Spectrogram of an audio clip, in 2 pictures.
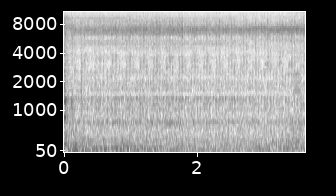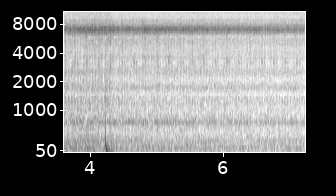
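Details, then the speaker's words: Rebuilt and adjusted WO 636SA carburetor tested on a flathead, no leaks: steady, even idle about 680 rpm, soft regular patter, no misses, knocks or stumbles; fuel pressure a little over 2.5, vacuum 23, dwell about 42; running clean. "Still nice and dry. That's good. All right, let's look at some numbers. Final RPM, about 680."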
